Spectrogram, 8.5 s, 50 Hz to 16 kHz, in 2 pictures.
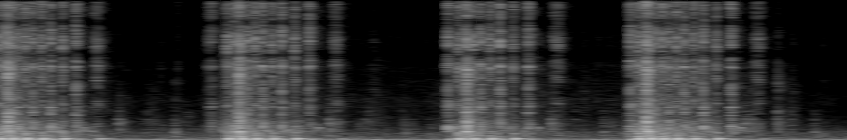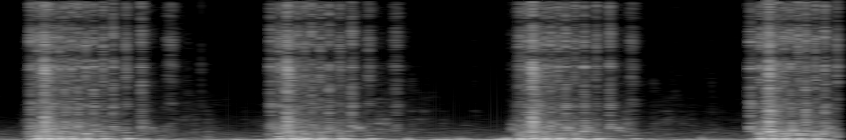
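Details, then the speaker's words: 1970 Yamaha HT-1 90cc two-stroke, engine just freed up, kicked over with spark plug out; each kick roughly once a second gives a firm chuffing push with no firing, showing good compression. "I have compression. Sweet. That's a good thing."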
